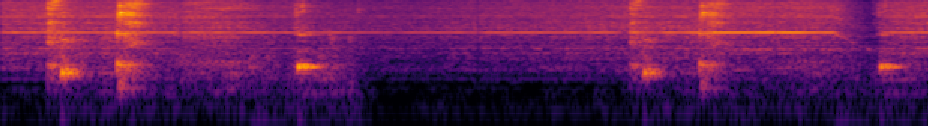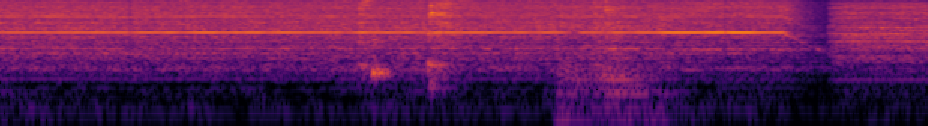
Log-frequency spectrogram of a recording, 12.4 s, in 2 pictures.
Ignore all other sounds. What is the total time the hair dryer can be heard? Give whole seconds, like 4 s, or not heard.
12 s.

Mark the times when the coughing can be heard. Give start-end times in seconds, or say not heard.
0.3-2.4, 4.2-6.2, 8.6-9.3.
